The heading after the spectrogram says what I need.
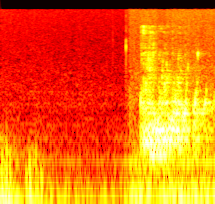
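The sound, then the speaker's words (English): A fart sound effect played by a smart speaker bursts in after a moment of near silence: a sudden raspy, sputtering blast that holds loud and rough until the end. “was a bad one. Do you want to hear another one? Yes, I would like to hear another fart”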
